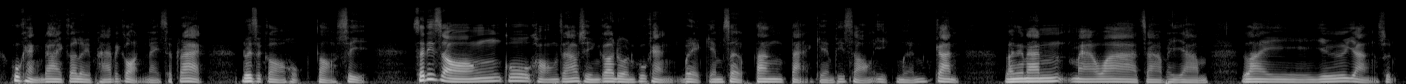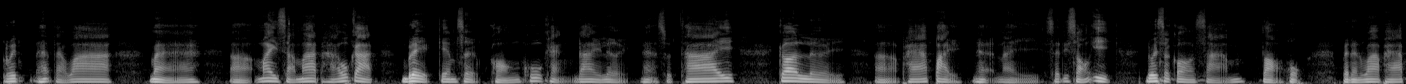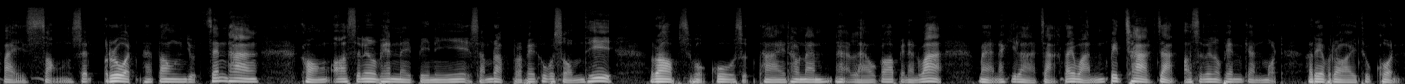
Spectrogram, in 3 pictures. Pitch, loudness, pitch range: 120 Hz, -27 LUFS, 110-130 Hz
